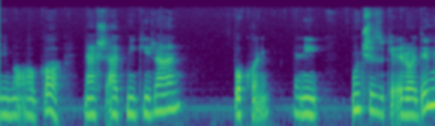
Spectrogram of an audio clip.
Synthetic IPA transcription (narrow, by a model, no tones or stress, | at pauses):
niːmḛʔɒːɡɒːh | næʃʔæ̰t̪̚ʰmiːɡiːɾæn | b̥okʰo̞̰nḭːm | jæni | unt͡ʃʰiːzɾocʰḛʔḛɾɒːd̪e̞mi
